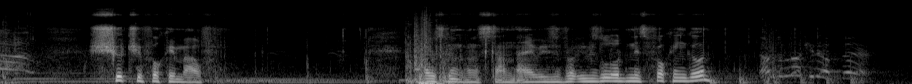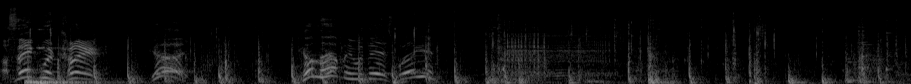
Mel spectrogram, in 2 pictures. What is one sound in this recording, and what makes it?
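Boots thud on creaky wooden floorboards.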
